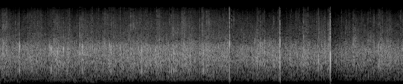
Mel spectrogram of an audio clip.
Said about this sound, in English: We can applaud that.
